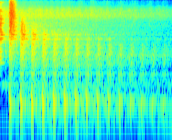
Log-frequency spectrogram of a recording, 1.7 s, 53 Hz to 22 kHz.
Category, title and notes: Sound effects > Electronic / Design
Impact Percs with Bass and fx-043
sfx, combination, deep, mulit, bash, looming, ominous, brooding, explosion, oneshot, perc, foreboding, theatrical, smash, crunch, impact, hit, low, cinamatic, fx, percussion, explode, bass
